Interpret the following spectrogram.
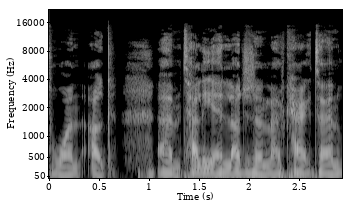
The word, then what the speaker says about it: UGG: Oh, is it UGG or UGGs? It's UGG.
